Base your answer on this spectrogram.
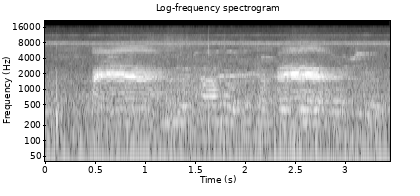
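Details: Domestic cat giving two drawn-out, arching meows about two seconds apart, each with a rich stack of harmonics; a faint steady high hiss and brief murmuring fill the gap between calls.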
